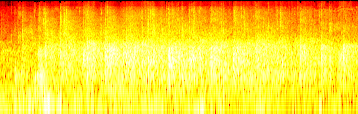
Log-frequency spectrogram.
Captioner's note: audience applauding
